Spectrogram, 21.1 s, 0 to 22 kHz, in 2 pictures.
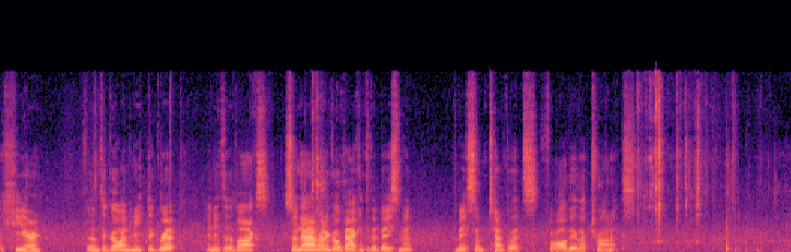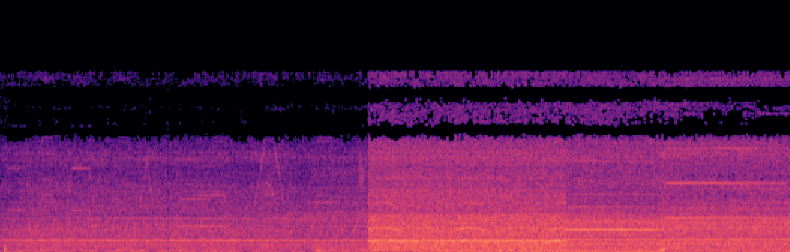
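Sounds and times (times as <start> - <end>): fan hum: 10.3 - 21.0
stepper motors whining: 10.4 - 21.0.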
